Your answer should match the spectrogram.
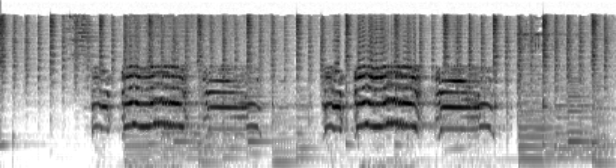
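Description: Rooster crowing twice, each crow about a second and a half long, with light background music before and after.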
